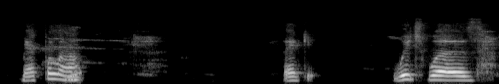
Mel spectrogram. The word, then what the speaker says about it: Machpelah: And the field of Ephron, which was, I'm sorry, can you help me pronounce that word again? Machpelah. Machpelah.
